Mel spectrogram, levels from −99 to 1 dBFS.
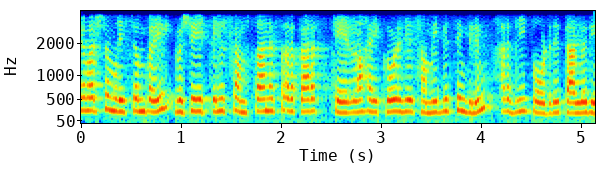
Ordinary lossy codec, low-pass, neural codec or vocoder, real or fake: none; 3.6 kHz; codec, 16 kHz in and 24 kHz out, 0.8 kbps, FocalCodec, streaming, 65536 codes; fake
